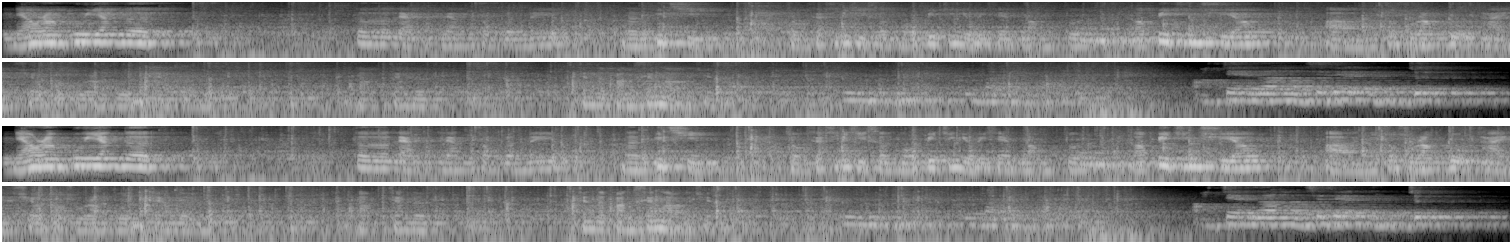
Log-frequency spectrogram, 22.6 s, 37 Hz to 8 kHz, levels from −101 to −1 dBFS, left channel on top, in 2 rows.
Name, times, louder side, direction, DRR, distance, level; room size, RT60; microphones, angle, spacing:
voice 1, 0.1-1.2 2.6-4.2 4.6-5.4 5.9-8.2 8.5-9.5 9.9-12.9 14.0-14.6 15.6-16.8, right 2 dB, 90° right, 8 dB, 1.6 m, -32 dB
sound 1, 1.0-19.9, right 2 dB, 60° right, 1.8 m, -39 dB
voice 2, 8.0-8.4 16.8-16.9 17.6-18.0 18.5-19.2 20.2-22.0, equal, 40° right, -1 dB, 4.0 m, -36 dB
24.5 x 15.5 x 9.3 m, 2.7 s
head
